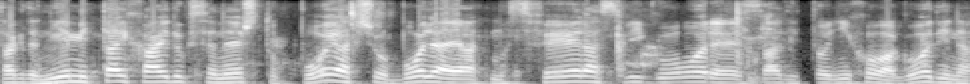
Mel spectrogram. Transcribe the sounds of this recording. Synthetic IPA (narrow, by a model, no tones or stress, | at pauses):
t̪aɡd̪anije̞mit̪aːjxajd̪uksene̞ʃt̪o̞po̞jat͡ʃobo̞ʎajeat̪mo̞sfeːɾasʋiɡo̞ʋo̞ɾesad̪jet̪o̞ːɲixo̞ʋaɡo̞d̪ina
